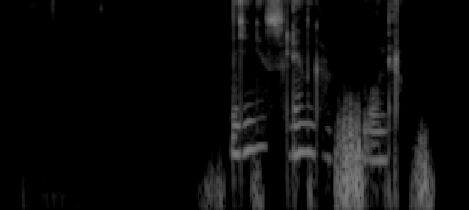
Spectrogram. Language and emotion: Russian, sad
